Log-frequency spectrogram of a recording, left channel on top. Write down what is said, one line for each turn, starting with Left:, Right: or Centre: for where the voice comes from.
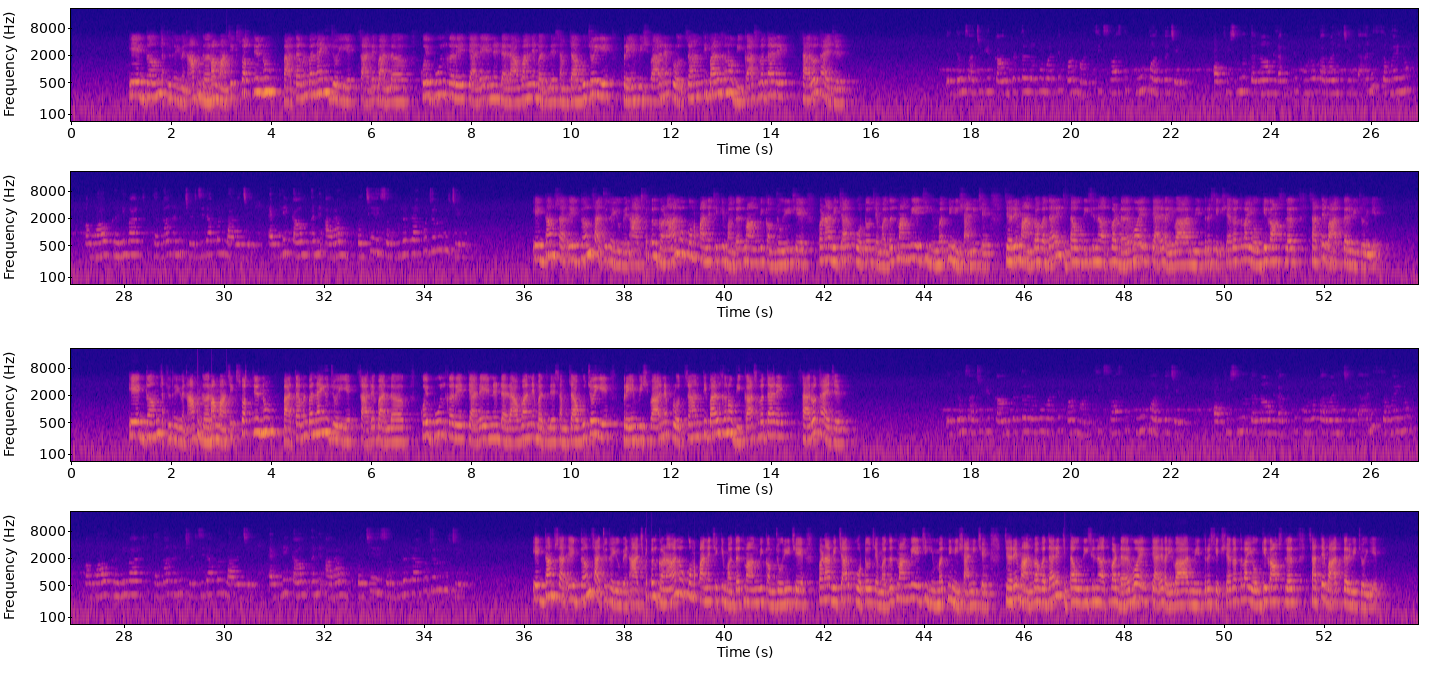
Right: એકદમ સાચું થયુ ને આપ ઘરમાં માનસિક સ્વાસ્થ્યનું વાતાવરણ બનાયુ જોઈએ. સારે બાલક કોઈ ભૂલ કરે ત્યારે એને ડરાવવાને બદલે સમજાવવું જોઈએ. પ્રેમ, વિશ્વાસ અને પ્રોત્સાહનથી બાળકનો વિકાસ વધારે સારો થાય છે.
Left: એકદમ સાચું કે કામ કરતા લોકો માટે પણ માનસિક સ્વાસ્થ ખૂબ મહત્વ છે. ઓફિસનો તનાવ, લક્ષ્ય પૂરો કરવાની ચિંતા અને સમયનો અભાવ ઘણી વાર થકાન અને છીડછીડા પણ લાવે છે એટલે કામ અને આરામ વચ્ચે સંતુલન રાખવું જરૂરી છે.
Right: એકદમ સા એકદમ સાચું થયું બેન આજકાલ ઘણા લોકો માને છે કે મદદ માંગવી કમજોરી છે પણ આ વિચાર ખોટો છે મદદ માંગવી એ જ હિંમતની નિશાની છે. જયારે માનવા વધારે ચિંતા ઉદદિશ અથવા ડર હોય ત્યારે પરિવાર, મિત્ર, શિક્ષક અથવા યોગ્ય કે કાઉન્સલર સાથે વાત કરવી જોઈએ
